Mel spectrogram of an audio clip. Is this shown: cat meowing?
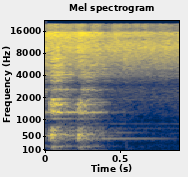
no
